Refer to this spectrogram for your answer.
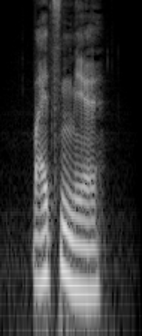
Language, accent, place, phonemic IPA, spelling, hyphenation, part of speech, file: German, Germany, Berlin, /ˈvaɪ̯t͡sn̩ˌmeːl/, Weizenmehl, Wei‧zen‧mehl, noun, De-Weizenmehl.ogg
- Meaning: wheat flour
